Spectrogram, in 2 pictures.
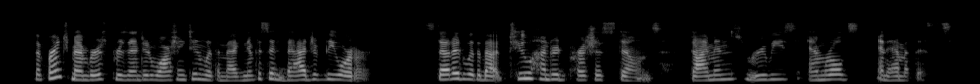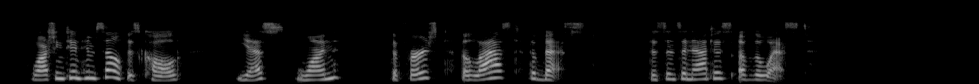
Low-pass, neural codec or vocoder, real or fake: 7.2 kHz; codec, 44.1 kHz, 7.8 kbps, Pupu-Codec; fake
